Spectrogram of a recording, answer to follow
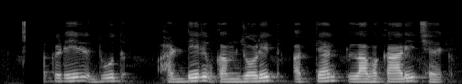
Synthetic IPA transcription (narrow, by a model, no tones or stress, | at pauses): pəkɽiɾd̪ud̪ʱ | həɖːiɾkəmd͡ʒoɽit̪ət̪jənt̪ləbʱkaɾit͡ʃʰɛk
